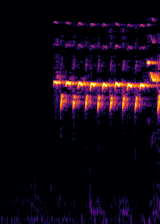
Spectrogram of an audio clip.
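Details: Educated captive European goldfinch performing silvestrismo clean song, Diego Murcia and Zujareño styles: after a brief silence, a rapid run of bright, regularly pulsed high twittering notes, about a dozen per second, in a clean recording.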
